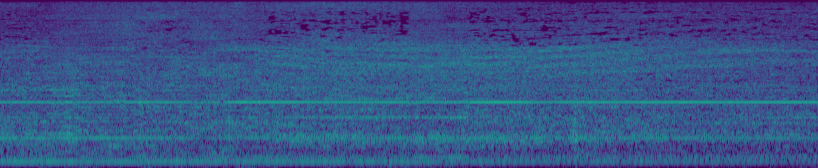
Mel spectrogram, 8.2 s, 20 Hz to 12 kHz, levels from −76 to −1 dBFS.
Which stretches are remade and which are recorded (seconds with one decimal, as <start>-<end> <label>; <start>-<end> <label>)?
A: 0.0-0.4 recorded; 0.4-1.4 remade; 1.4-1.9 recorded; 1.9-2.6 remade; 2.6-4.1 recorded; 4.1-4.7 remade; 4.7-8.2 recorded

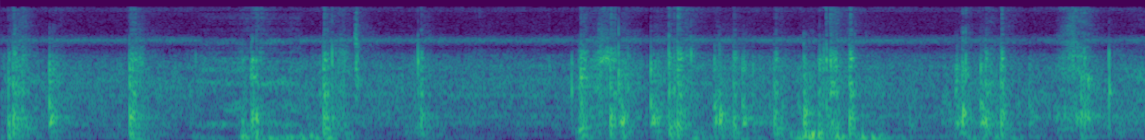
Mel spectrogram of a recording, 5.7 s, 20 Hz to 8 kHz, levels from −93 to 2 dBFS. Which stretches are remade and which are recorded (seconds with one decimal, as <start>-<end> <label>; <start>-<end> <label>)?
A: 0.0-1.0 recorded; 1.0-1.5 remade; 1.5-5.7 recorded

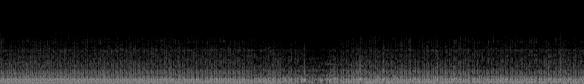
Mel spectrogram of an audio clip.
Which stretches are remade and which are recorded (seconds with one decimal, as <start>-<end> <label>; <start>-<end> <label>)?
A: 0.0-5.8 recorded

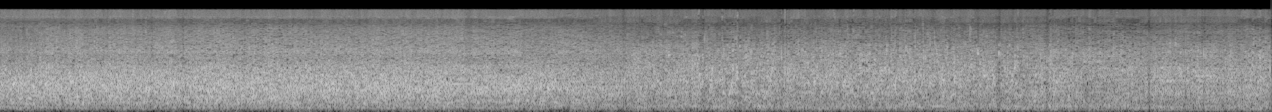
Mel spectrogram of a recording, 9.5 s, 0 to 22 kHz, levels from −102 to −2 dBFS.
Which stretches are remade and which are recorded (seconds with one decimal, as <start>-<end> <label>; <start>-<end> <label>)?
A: 0.0-3.4 recorded; 3.4-4.9 remade; 4.9-7.7 recorded; 7.7-9.5 remade

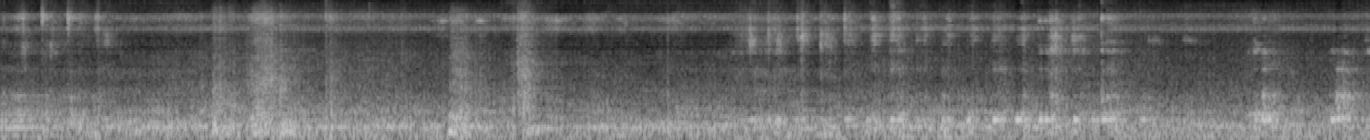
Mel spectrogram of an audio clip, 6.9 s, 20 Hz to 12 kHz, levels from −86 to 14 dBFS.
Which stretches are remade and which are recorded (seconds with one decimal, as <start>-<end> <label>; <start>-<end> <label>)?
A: 0.0-1.0 remade; 1.0-2.5 recorded; 2.5-4.3 remade; 4.3-6.9 recorded

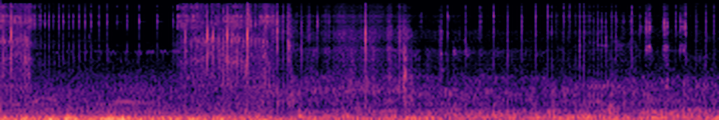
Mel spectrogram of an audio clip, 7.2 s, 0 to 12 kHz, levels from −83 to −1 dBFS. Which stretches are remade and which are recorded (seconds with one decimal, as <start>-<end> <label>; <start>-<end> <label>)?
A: 0.0-2.7 recorded; 2.7-7.2 remade

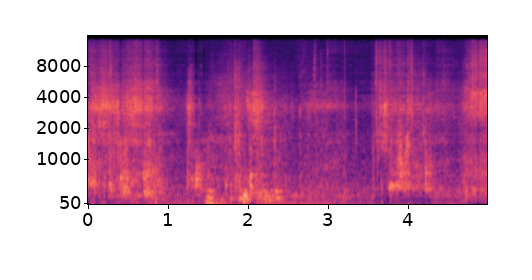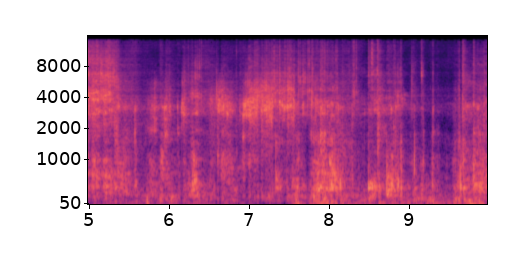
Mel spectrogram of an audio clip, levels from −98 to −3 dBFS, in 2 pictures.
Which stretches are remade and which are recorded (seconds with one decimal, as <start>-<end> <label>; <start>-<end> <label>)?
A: 0.0-1.5 remade; 1.5-3.0 recorded; 3.0-10.0 remade

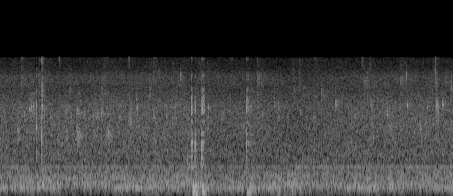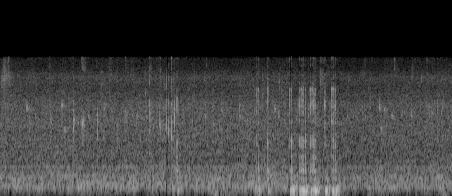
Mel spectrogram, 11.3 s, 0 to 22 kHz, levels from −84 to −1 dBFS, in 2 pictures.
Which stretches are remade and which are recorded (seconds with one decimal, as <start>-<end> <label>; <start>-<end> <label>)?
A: 0.0-11.3 recorded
